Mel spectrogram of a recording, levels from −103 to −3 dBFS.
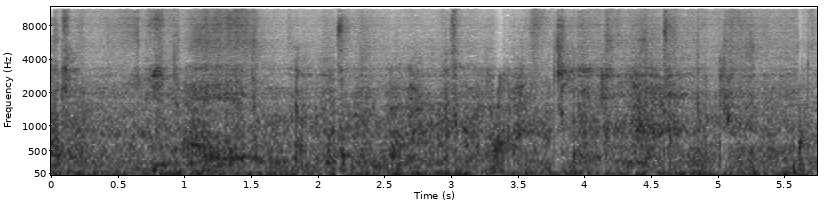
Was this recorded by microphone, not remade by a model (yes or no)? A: no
